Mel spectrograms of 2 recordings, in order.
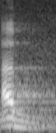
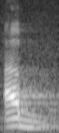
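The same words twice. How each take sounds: First: The b is single and closes the syllable. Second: The same.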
